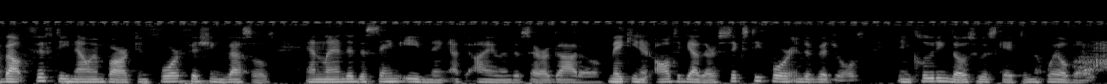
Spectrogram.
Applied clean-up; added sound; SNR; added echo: classical method Wiener filter.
